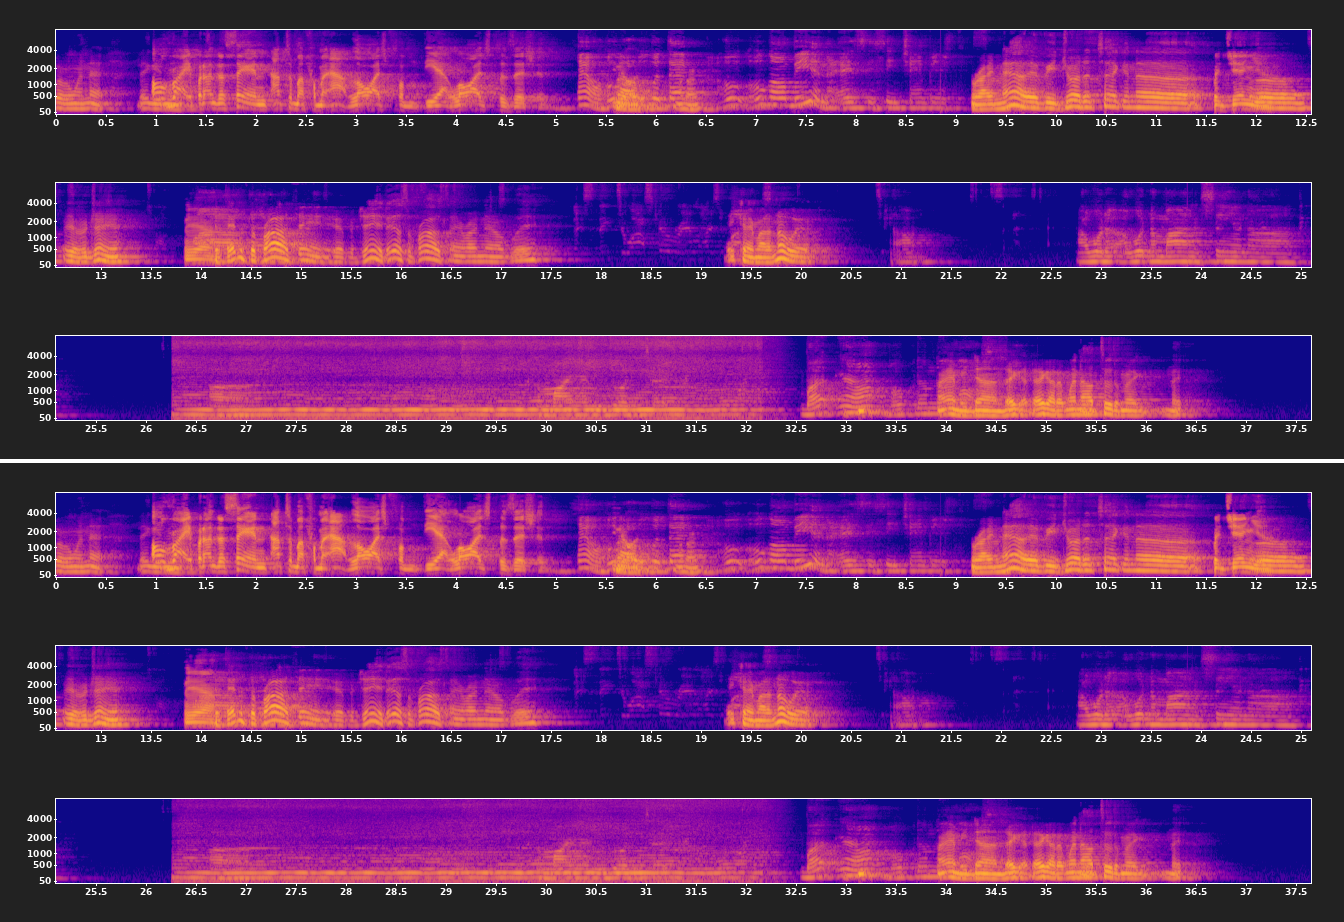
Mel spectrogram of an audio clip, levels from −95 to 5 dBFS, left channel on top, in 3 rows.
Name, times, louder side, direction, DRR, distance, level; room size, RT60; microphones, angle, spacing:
voice 1, 0.0-0.5 0.8-1.3 5.6-6.5 9.2-11.5 11.9-13.2 14.3-17.4 19.3-20.1 31.9-32.0 33.1-33.2 33.9-36.4, equal, 5° left, 10 dB, 1.3 m, -20 dB
voice 2, 1.0-4.9 5.6-5.9 11.6-12.2 13.8-14.2 35.3-35.5, right 3 dB, 70° right, 13 dB, 1.5 m, -22 dB
voice 3, 5.0-8.9 13.9-15.4 18.3-18.4 18.8-18.9 19.3-19.5 20.9-21.2 22.8-25.0 26.6-27.1 29.7-31.3 32.6-34.4 34.6-34.9, left 1 dB, 25° left, 7 dB, 3.8 m, -32 dB
sound 1, 26.3-32.2, left 2 dB, 65° left, 6.5 m, -29 dB
26.0 x 23.0 x 9.4 m, 0.73 s
head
